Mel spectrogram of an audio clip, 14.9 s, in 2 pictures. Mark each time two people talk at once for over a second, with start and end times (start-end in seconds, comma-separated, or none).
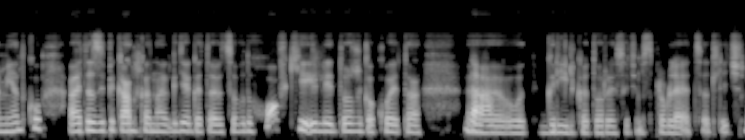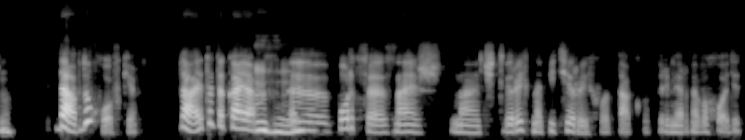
none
